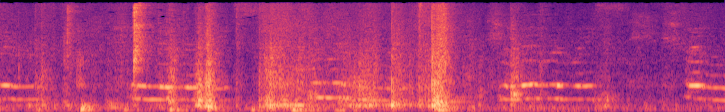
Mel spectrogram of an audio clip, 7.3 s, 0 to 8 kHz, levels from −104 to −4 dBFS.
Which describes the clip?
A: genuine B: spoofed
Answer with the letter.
A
